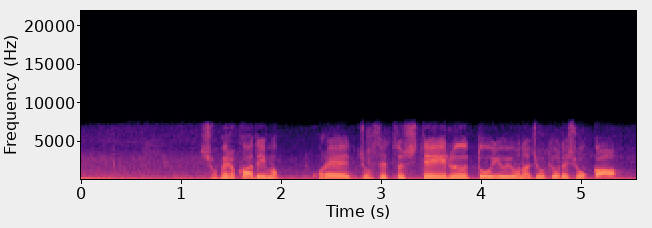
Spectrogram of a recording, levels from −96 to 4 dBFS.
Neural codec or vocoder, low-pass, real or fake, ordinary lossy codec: none; 7.2 kHz; real; Opus, 32 kbps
